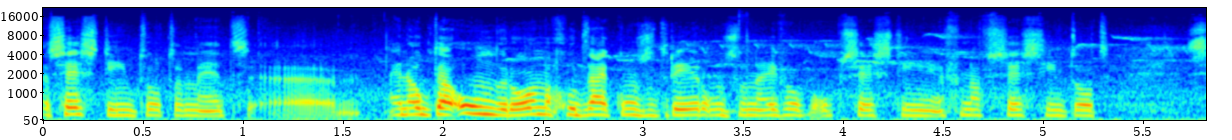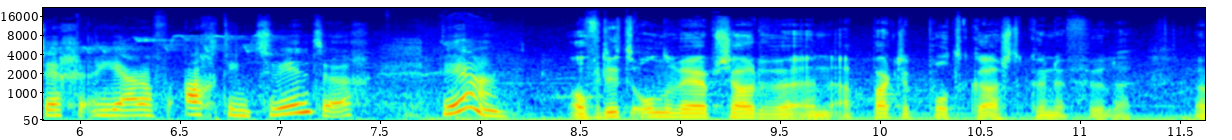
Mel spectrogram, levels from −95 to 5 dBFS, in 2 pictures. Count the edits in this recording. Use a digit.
1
